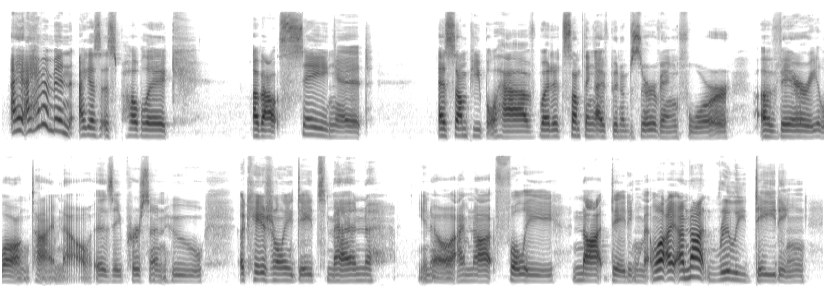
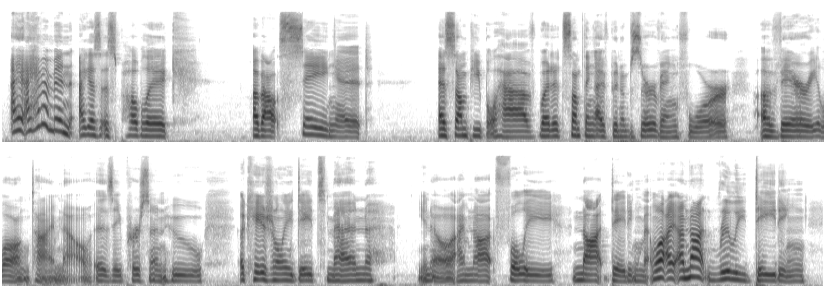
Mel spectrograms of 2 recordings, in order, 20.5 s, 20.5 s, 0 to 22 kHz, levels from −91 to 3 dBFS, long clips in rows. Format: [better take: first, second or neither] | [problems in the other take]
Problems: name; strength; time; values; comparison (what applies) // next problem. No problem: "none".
second | thin; very; fading below 800 Hz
